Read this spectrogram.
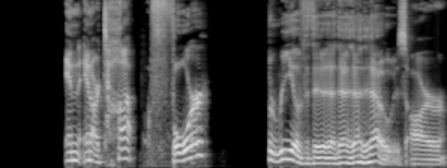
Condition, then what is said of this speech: Stuttering. Yeah, especially since I have a stutter when I talk.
